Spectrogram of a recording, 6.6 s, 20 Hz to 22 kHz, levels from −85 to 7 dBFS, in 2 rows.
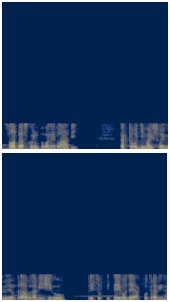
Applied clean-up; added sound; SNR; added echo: classical method Wiener filter.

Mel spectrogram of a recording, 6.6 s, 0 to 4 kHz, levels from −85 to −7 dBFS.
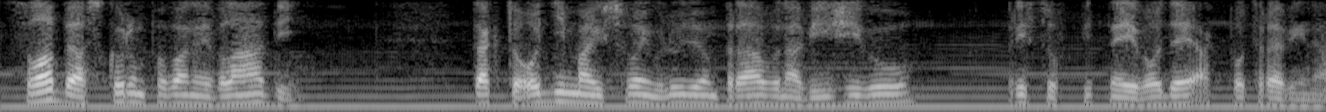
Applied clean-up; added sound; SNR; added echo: none; Musical instrument; 11 dB; none.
